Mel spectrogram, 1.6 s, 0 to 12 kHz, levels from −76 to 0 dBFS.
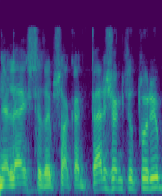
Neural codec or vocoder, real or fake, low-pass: none; real; 7.2 kHz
